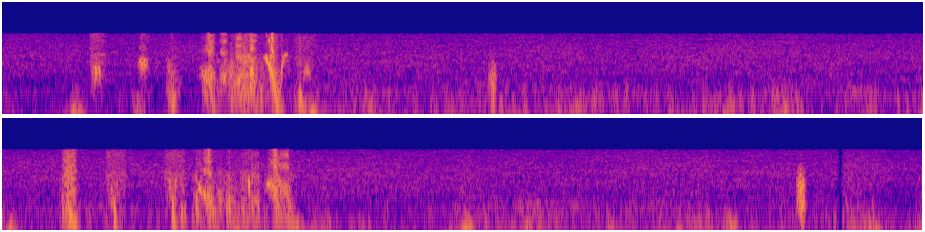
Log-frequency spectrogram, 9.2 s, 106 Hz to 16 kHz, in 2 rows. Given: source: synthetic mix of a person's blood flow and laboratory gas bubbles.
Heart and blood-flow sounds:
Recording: Doppler ultrasound of blood flow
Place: subclavian vein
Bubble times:
0.43-0.52 s: bubbles
0.68-0.74 s: bubbles
0.81-0.91 s: bubbles
0.98-1.56 s: bubbles
4.89-5.01 s: bubbles
5.12-5.23 s: bubbles
5.41-6.08 s: bubbles
From the record:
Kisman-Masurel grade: 223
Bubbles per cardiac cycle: several, 3 to 8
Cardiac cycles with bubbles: 10 to 50%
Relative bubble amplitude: loud (0.450 to 0.775)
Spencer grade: 2 (many but less than half of the cardiac periods contain bubble signals, singularly or in groups)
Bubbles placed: anywhere in the cardiac cycle

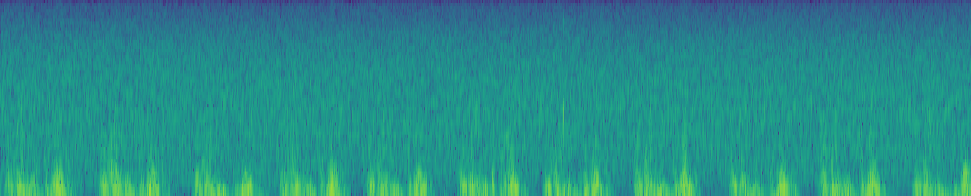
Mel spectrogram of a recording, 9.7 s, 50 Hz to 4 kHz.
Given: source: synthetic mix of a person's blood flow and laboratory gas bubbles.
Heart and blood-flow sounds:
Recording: Doppler ultrasound of blood flow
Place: precordium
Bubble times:
4.89-5.15 s: bubbles
5.61-5.67 s: bubbles
From the record:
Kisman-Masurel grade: 111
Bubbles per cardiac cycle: 1 to 2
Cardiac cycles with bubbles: 1 to 10%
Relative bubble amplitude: barely perceptible (0.100 to 0.250)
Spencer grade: 1 (occasional bubble signal discernible with the cardiac motion signal, with majority of cardiac periods free of bubbles)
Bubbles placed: anywhere in the cardiac cycle

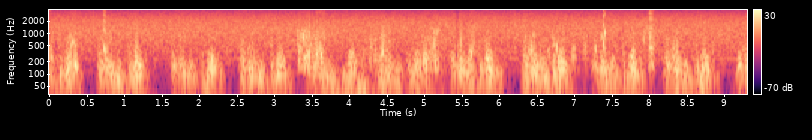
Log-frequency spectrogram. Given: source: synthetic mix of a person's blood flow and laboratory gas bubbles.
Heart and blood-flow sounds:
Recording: Doppler ultrasound of blood flow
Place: precordium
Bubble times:
0.00-0.08 s: bubbles
0.23-0.41 s: bubbles
0.68-0.77 s: bubbles
3.27-3.67 s: bubbles
4.95-5.21 s: bubbles
5.44-5.70 s: bubbles
6.71-6.79 s: bubbles
6.95-7.03 s: bubbles
7.08-7.17 s: bubbles
7.25-7.44 s: bubbles
7.75-7.82 s: bubbles
7.90-8.09 s: bubbles
From the record:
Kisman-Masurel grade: 233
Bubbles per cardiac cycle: several, 3 to 8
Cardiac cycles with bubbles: 50 to 99%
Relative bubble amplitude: loud (0.450 to 0.775)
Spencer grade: 3 (all of the cardiac periods contain showers or single bubble signals, but not dominating or overriding the cardiac motion signals)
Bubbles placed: anywhere in the cardiac cycle

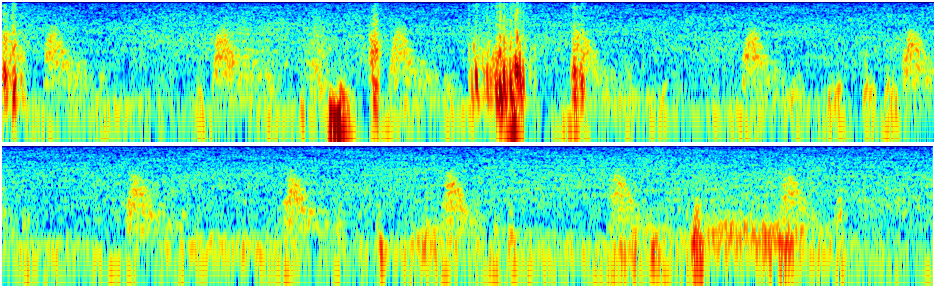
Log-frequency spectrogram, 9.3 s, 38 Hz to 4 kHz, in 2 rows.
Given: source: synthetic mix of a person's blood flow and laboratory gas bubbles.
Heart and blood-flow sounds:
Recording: Doppler ultrasound of blood flow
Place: subclavian vein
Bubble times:
0.00-0.13 s: bubbles
1.83-1.90 s: bubbles
2.33-2.65 s: bubbles
2.83-2.93 s: bubbles
From the record:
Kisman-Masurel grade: 123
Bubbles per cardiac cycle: 1 to 2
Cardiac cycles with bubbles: 10 to 50%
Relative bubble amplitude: loud (0.450 to 0.775)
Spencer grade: 2 (many but less than half of the cardiac periods contain bubble signals, singularly or in groups)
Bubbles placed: anywhere in the cardiac cycle

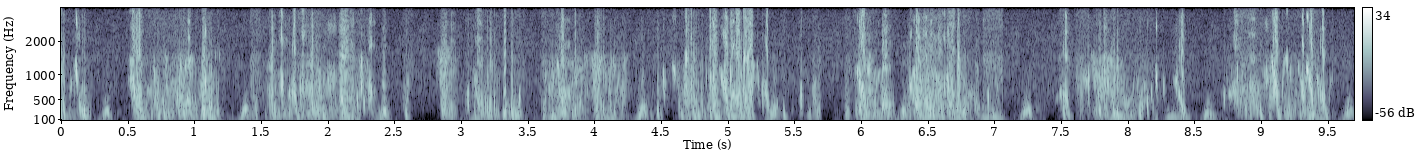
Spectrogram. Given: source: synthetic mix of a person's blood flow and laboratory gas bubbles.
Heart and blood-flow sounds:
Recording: Doppler ultrasound of blood flow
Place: precordium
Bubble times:
0.00-0.23 s: bubbles
0.49-1.30 s: bubbles
1.41-2.38 s: bubbles
2.55-2.63 s: bubbles
2.81-2.99 s: bubbles
3.01-3.47 s: bubbles
3.58-4.27 s: bubbles
4.38-5.35 s: bubbles
5.38-5.47 s: bubbles
5.52-5.71 s: bubbles
5.87-6.26 s: bubbles
6.33-7.06 s: bubbles
7.45-8.30 s: bubbles
8.32-8.48 s: bubbles
8.70-9.54 s: bubbles
From the record:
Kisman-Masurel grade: 444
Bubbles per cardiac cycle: continuous sound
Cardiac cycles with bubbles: 100%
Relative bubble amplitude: maximal (0.775 to 0.999)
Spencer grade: 4 (maximum detectable bubble signal sounding continuously throughout systole and diastole of every cardiac period, and overriding the amplitude of the normal cardiac signals)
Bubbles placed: only in the low amplitude regions of the cardiac cycle

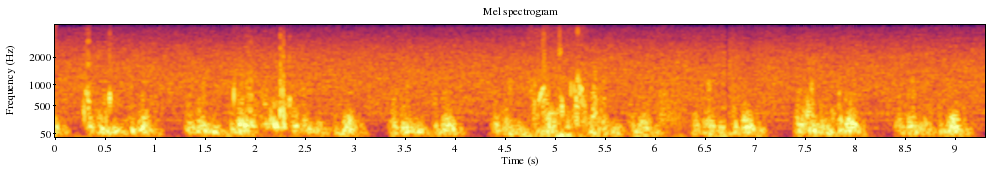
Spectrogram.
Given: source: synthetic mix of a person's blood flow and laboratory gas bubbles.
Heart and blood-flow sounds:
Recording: Doppler ultrasound of blood flow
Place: precordium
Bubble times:
0.26-0.40 s: bubbles
0.48-0.59 s: bubbles
1.75-2.46 s: bubbles
4.72-5.33 s: bubbles
From the record:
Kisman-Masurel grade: 223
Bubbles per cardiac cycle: several, 3 to 8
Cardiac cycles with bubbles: 10 to 50%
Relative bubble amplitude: loud (0.450 to 0.775)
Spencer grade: 2 (many but less than half of the cardiac periods contain bubble signals, singularly or in groups)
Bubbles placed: anywhere in the cardiac cycle

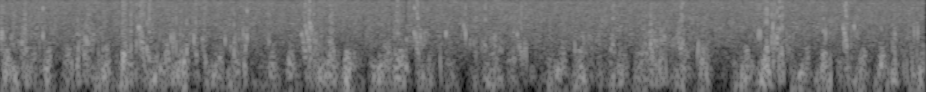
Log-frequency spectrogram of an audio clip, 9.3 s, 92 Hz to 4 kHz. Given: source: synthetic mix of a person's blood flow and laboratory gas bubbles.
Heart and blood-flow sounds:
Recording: Doppler ultrasound of blood flow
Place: precordium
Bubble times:
0.00-0.52 s: bubbles
0.66-1.12 s: bubbles
1.17-1.67 s: bubbles
1.70-2.13 s: bubbles
2.24-2.55 s: bubbles
2.69-2.74 s: bubbles
3.02-3.45 s: bubbles
3.85-4.35 s: bubbles
4.41-4.50 s: bubbles
4.63-5.09 s: bubbles
5.14-5.56 s: bubbles
5.75-6.27 s: bubbles
6.35-6.92 s: bubbles
6.97-7.14 s: bubbles
7.58-8.00 s: bubbles
8.21-8.67 s: bubbles
8.83-9.25 s: bubbles
From the record:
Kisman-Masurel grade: 242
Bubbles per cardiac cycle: several, 3 to 8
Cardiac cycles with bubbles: 100%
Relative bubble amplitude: moderate (0.250 to 0.450)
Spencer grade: 3 (all of the cardiac periods contain showers or single bubble signals, but not dominating or overriding the cardiac motion signals)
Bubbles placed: anywhere in the cardiac cycle

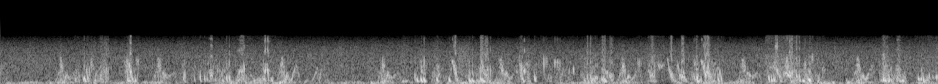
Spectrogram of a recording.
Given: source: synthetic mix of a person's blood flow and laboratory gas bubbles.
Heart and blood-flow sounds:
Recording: Doppler ultrasound of blood flow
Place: precordium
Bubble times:
0.73-1.12 s: bubbles
1.22-1.41 s: bubbles
1.80-2.78 s: bubbles
4.01-4.42 s: bubbles
4.46-4.62 s: bubbles
4.66-4.94 s: bubbles
5.16-5.61 s: bubbles
5.66-6.17 s: bubbles
6.36-6.43 s: bubbles
6.46-7.27 s: bubbles
7.64-8.27 s: bubbles
8.78-9.12 s: bubbles
9.15-9.39 s: bubbles
From the record:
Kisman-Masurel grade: 333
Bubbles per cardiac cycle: rolling drumbeat, 9 or more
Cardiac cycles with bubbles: 50 to 99%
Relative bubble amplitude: loud (0.450 to 0.775)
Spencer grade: 3 (all of the cardiac periods contain showers or single bubble signals, but not dominating or overriding the cardiac motion signals)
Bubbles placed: only in the low amplitude regions of the cardiac cycle

